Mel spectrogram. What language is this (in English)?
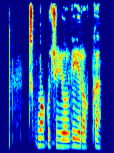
Uzbek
